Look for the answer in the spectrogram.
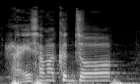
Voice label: "raisama", minamiyamagata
